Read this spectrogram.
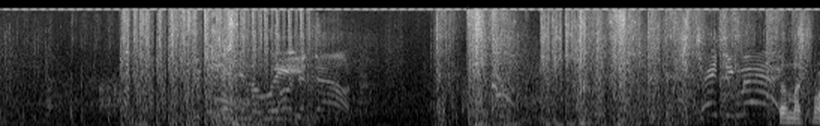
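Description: Rapid gunfire bursts out in quick volleys.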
